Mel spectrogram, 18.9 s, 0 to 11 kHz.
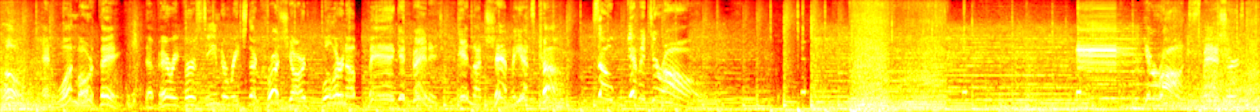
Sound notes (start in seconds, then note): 12.7 revving engines; 15.8 starting horn blares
